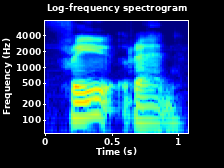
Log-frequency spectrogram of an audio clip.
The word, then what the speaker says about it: Frieren: of weird oh fre Fen that's how you pronounce it freen okay I'll try to remember that the guy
